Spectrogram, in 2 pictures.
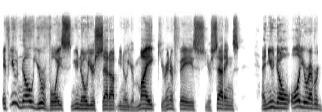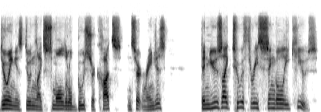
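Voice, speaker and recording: Casting: man, low voice, casual rambling teacher walking through software, dry close sound. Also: animated, normal speed, no echo. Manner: casual, rambling, self-correcting explanations. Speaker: audio production teacher. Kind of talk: screen-share software lesson.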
